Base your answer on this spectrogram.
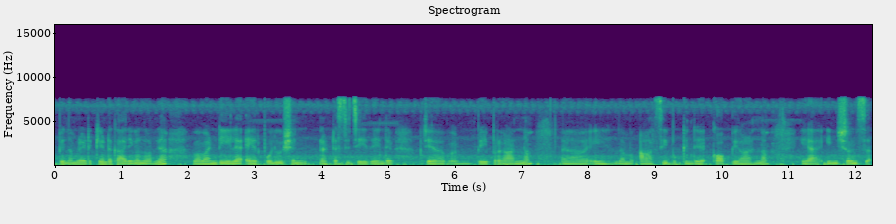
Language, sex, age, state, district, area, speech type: Malayalam, female, 45-60, Kerala, Thiruvananthapuram, urban, spontaneous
